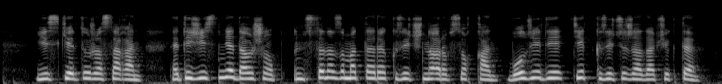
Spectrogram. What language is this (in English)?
Kazakh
